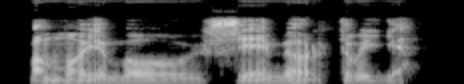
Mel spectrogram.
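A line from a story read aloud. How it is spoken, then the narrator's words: Muttered. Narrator (Russian): пробормотал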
